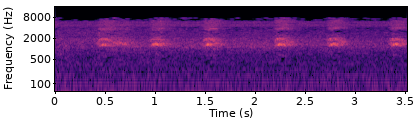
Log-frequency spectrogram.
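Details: Repeated hoarse cawing from a crow described as grieving: six calls at a steady pace of about one every half second.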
